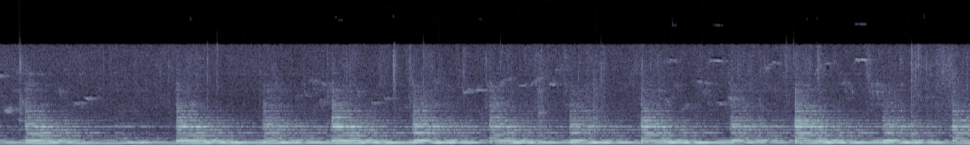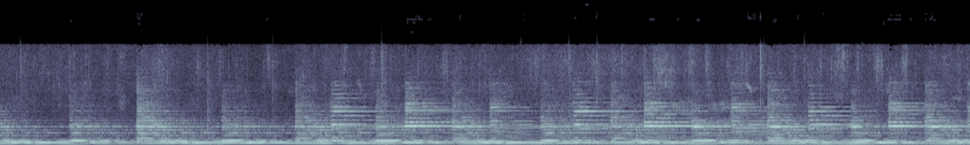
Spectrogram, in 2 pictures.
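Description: Bell-like music: struck bell tones ring about once a second over a steady low drone. About two-thirds of the way in, higher and quicker bell notes join in.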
